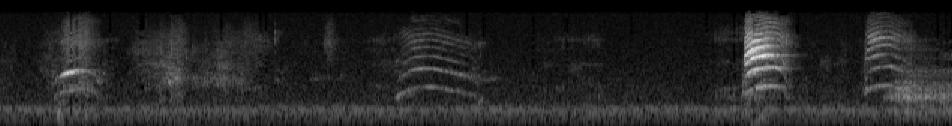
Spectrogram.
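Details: Scattered meows from cats in a foster home with rescued nursing mother Shelby: a quick high call, a softer arched one, then a loud bright cry near the end, with quiet gaps and a low hum.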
